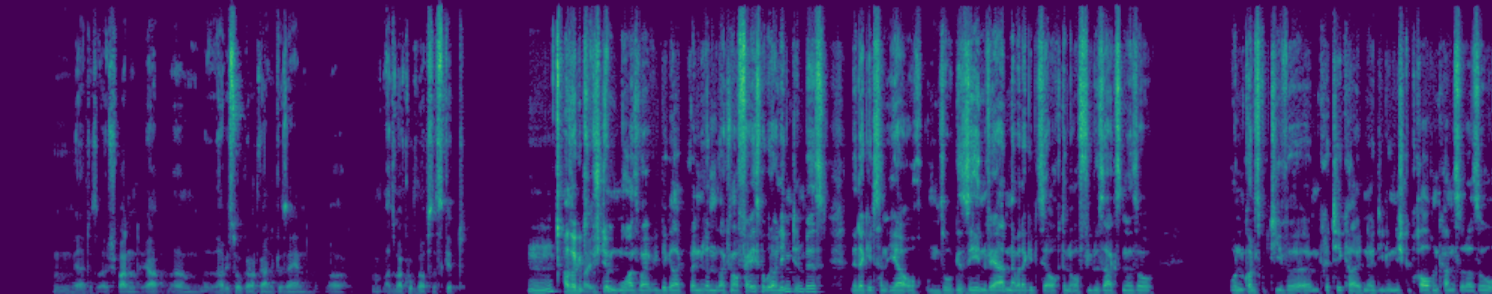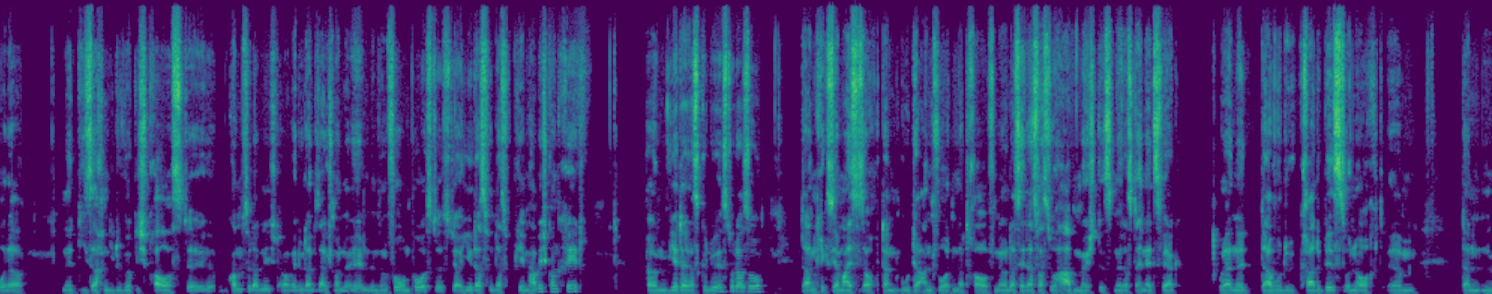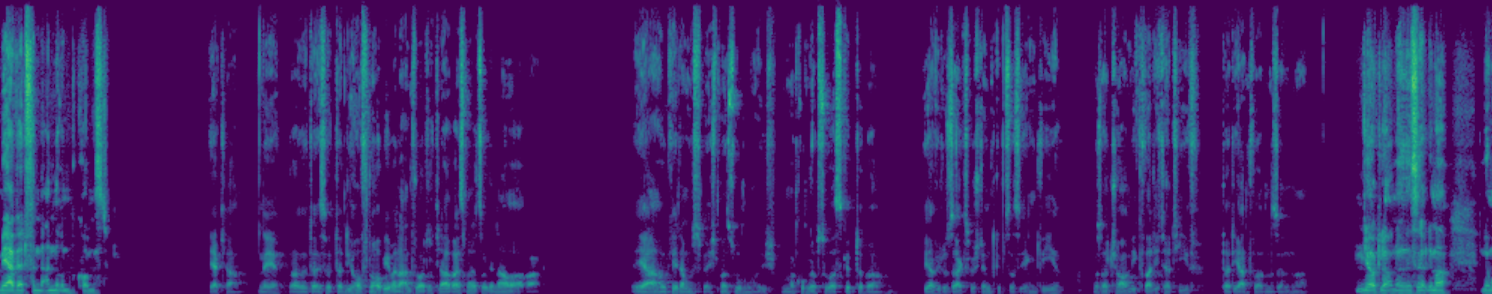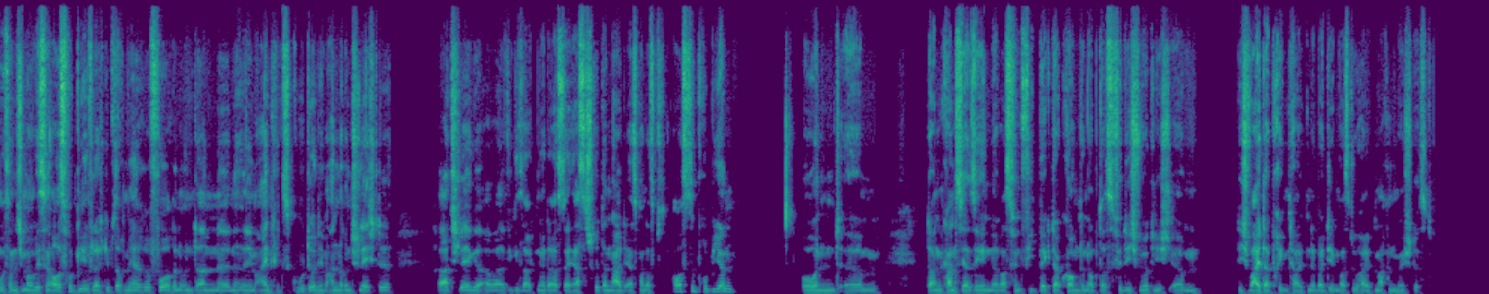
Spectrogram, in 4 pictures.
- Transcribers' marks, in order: other background noise; tapping
- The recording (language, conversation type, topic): German, advice, Wie baue ich in meiner Firma ein nützliches Netzwerk auf und pflege es?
